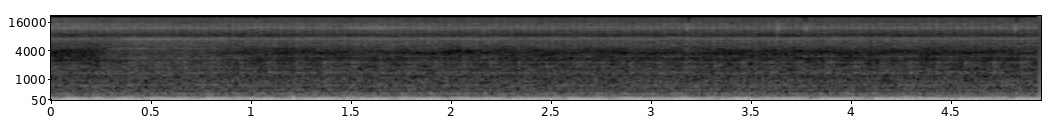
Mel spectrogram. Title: rough idle on start up 2000 XLT 2.5 Lima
